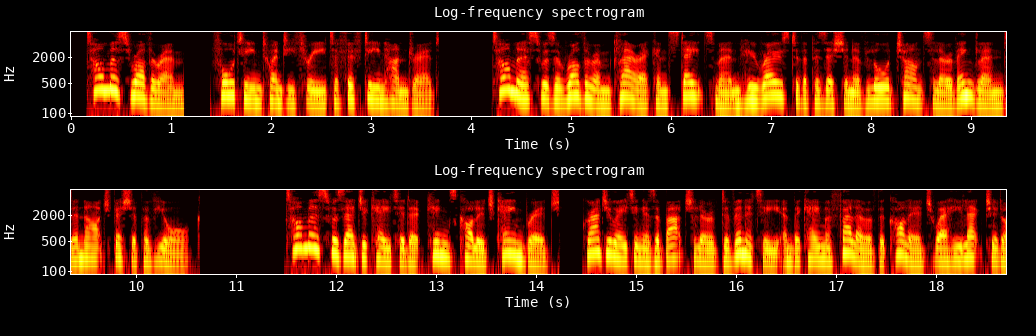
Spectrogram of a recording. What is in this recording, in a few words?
Female; Thomas Rotherham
